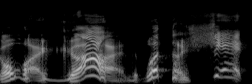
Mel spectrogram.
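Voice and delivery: slow then shooting way up, hammed-up shock; mock shock. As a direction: fake a scandalized gasp. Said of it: "then be like".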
